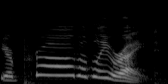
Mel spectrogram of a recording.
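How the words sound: Probably is stressed, its first syllable stretched and high. It stresses that the point is only possible. "Really peak your voice up"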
